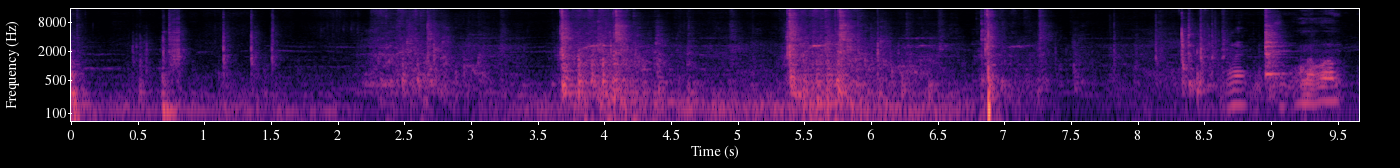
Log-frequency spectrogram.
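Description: A neglected old lawnmower engine is pulled over several times and coughs briefly without catching, each attempt a short rough burst with quiet gaps between; someone talks in between.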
